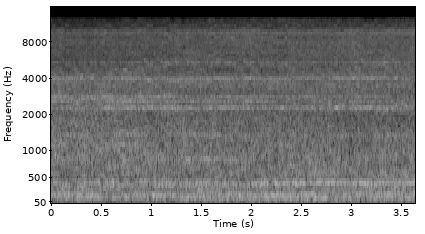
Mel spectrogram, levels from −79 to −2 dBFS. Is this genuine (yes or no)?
no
